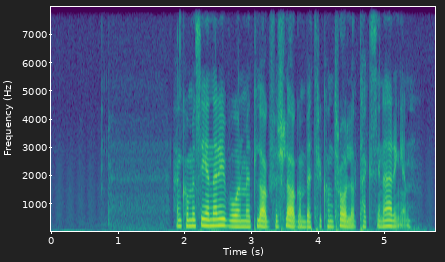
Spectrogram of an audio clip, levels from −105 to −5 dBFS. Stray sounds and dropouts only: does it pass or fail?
pass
